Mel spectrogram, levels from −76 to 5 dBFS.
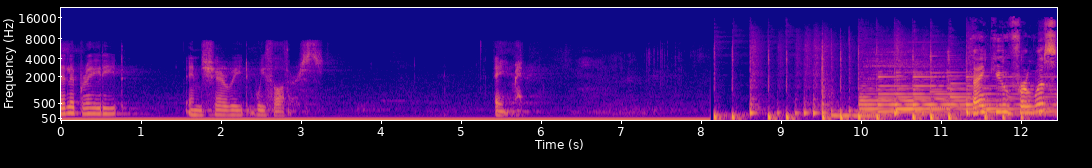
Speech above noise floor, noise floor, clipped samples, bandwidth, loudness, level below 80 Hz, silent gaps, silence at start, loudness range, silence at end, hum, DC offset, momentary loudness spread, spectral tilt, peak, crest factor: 33 dB; -55 dBFS; under 0.1%; 16 kHz; -22 LUFS; -32 dBFS; none; 0 s; 17 LU; 0 s; none; 3%; 15 LU; -4.5 dB/octave; 0 dBFS; 22 dB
